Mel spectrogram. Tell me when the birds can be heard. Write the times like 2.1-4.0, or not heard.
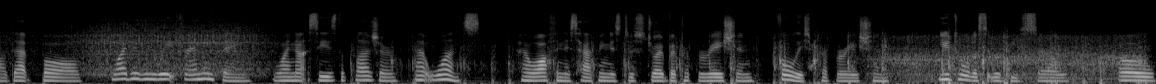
not heard.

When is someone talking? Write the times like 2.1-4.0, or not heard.
0.0-11.5.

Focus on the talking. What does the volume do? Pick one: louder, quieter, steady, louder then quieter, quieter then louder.
steady.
